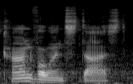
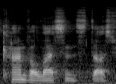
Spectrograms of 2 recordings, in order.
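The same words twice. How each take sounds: First: The first word sounds like 'covalence'. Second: The first word sounds like 'convalescence'. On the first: The speaker calls it right. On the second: The speaker calls it wrong. "I have a horribly bad habit of pronouncing this"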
